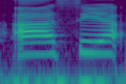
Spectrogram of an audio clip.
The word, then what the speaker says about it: Asia: ขอ อีก ที ค่ะ ออก เสียง คล้าย ๆ ช ช้าง แต่ ไม่ ใช่ ซ โซ่ เด็ด ขาด ใช่ ไหม ไม่ ใช่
